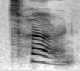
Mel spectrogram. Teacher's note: لاحظي هنا لو كتبتيها in phonetic transcription راح تطلع لك turn. طيب خلينا الحين نشتغل على صوت التاء. هل هو voice؟ لا. هل أتى هنا glottal stop؟ أكيد لا. هل هو spread glottis؟ yes it is.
